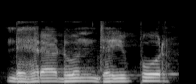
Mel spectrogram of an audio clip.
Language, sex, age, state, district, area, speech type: Sanskrit, male, 18-30, Karnataka, Haveri, urban, spontaneous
